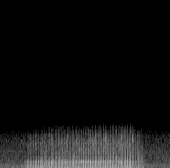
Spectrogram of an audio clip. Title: Snore bird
